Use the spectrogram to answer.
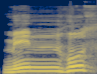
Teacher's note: نون ساکن کے بعد ہا ہے، حروف حلقی ہے تو یہاں غنہ نہیں کریں گے نون ساکن پر، منہ، ہا کو سا کے ساتھ ملانا ہے،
